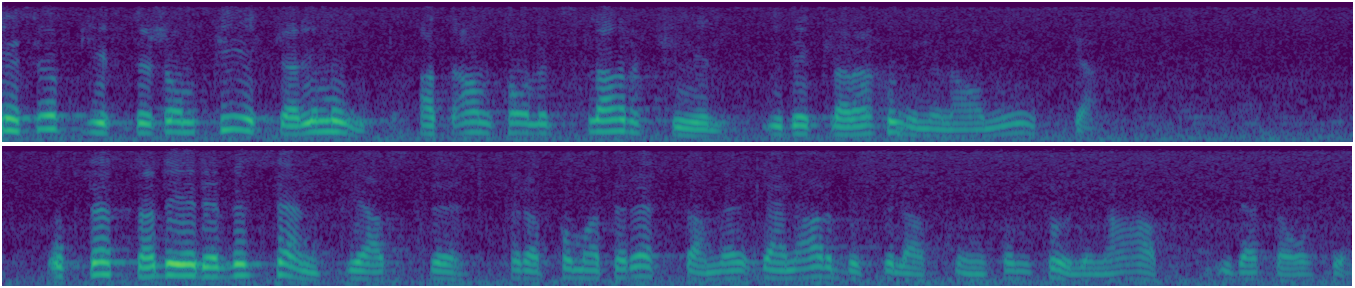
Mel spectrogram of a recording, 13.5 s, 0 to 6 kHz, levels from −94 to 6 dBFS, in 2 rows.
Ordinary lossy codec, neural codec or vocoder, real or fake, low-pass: Opus, 32 kbps; none; real; 5.4 kHz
